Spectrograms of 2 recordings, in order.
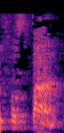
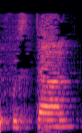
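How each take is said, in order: First: "فسطان" with a heavy ط in place of ت; light س, emphatic ط. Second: "فستان" as fus-taan, both consonants light. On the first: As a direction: make the second syllable of "فسطان" a dark ط. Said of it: "بدل من أن نقول فسطان". (نطق "فسطان" بطاء مفخمة) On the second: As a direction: keep "فستان" light, with plain س and ت. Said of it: "فأسهل على اللسان أن نقول". (نطق "فستان" بسين وتاء مرققتين) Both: Shown as a demonstration.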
